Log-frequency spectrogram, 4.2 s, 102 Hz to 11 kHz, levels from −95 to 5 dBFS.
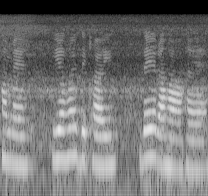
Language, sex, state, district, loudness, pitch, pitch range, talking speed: Hindi, female, Madhya Pradesh, Dhar, -14 LUFS, 220 Hz, 210-245 Hz, 85 wpm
